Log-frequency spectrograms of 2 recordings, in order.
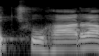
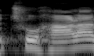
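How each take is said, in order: First: छुहारा with a clear र; correct pronunciation. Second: छुहाड़ा with a flapped ड़; wrong pronunciation. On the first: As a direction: say छुहारा the right way, with र. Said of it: "ये छुहारा होता है". (छुहारा में र, सही उच्चारण) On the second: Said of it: "तो छुहाड़ा नहीं होता है". (छुहाड़ा में ड़, गलत उच्चारण) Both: Shown as a demonstration.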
